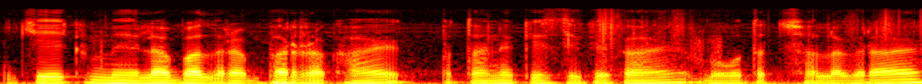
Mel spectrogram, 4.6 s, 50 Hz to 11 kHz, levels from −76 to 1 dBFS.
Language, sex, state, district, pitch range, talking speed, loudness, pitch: Hindi, male, Rajasthan, Jaipur, 100-110 Hz, 170 wpm, -16 LUFS, 100 Hz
